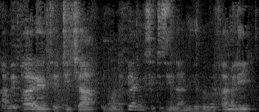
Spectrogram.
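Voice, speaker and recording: A man, a head teacher answering interview questions in measured, formal phrasing. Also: medium pitch, fairly even intonation, crowd noise. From Uganda. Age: 50s. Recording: echoey room, mic at a distance.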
